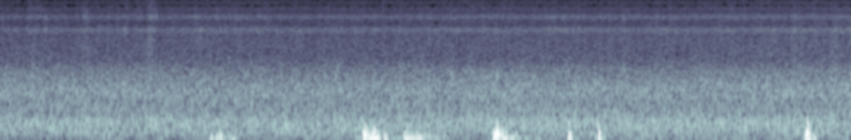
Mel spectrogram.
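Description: Several short, dull low thumps from a person eating at a table, over a steady background hiss. The thumps cluster about halfway through.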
